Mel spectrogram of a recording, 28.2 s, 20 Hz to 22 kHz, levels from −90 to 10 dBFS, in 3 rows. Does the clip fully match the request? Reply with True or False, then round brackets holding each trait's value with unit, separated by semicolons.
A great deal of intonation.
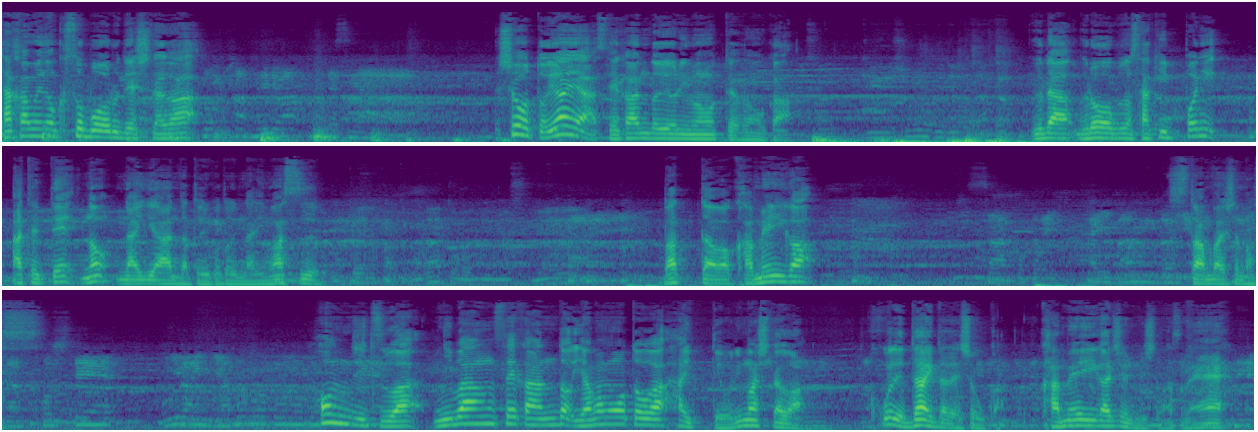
True (8.4 semitones)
